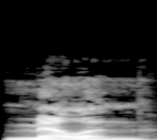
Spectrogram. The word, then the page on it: melon: American English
